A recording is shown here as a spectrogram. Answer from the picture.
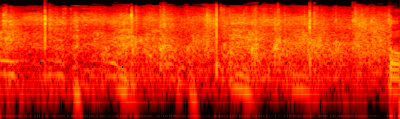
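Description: Audience applauding, a dense patter of many hands clapping, with a few voices mixed in.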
